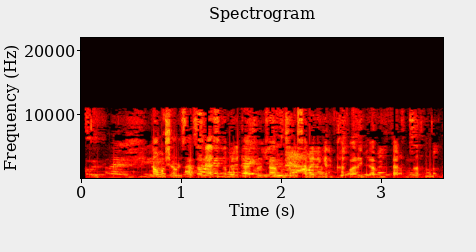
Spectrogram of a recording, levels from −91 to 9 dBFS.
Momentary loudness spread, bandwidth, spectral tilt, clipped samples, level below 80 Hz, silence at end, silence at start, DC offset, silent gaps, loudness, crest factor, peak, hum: 12 LU; 11.5 kHz; -0.5 dB/octave; under 0.1%; -58 dBFS; 0.05 s; 0.05 s; under 0.1%; none; -23 LUFS; 18 dB; -6 dBFS; none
